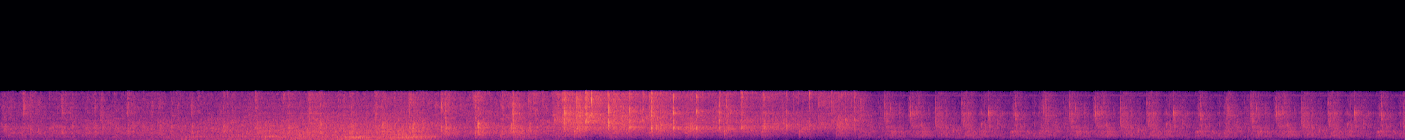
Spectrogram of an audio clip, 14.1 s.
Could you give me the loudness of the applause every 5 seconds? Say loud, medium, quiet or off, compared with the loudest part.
loud, loud, medium.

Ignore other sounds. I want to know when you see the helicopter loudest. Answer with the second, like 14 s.
4 s.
